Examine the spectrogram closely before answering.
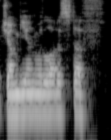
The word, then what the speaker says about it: Jung: Jungian, yeah, That's Carl Jung, so it's Car- pronounced as Young. Young.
